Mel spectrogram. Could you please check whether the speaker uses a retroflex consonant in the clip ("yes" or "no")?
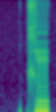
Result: no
